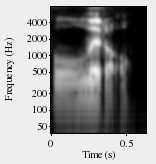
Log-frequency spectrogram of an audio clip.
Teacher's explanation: >> Ah, the flacked T. When a T or a double T sits between two vowel sounds, it changes. It becomes this quick soft sound.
